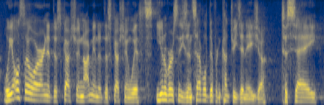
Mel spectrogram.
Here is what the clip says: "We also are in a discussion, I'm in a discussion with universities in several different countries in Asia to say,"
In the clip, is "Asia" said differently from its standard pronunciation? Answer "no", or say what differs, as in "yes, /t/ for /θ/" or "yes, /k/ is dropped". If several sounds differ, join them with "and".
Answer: no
